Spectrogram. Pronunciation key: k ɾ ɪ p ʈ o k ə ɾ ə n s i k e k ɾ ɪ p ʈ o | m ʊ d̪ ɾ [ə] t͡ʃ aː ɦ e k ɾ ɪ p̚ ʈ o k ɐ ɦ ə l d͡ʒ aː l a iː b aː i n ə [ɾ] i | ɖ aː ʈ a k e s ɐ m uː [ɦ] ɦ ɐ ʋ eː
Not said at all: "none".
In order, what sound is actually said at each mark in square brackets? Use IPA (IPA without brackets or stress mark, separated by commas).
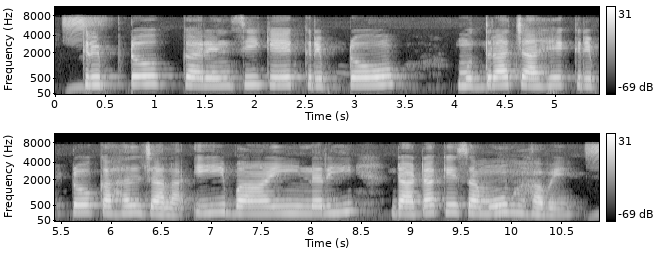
a, ɾ, ɦ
